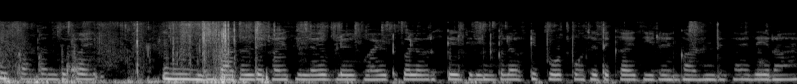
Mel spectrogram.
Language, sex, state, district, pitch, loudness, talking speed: Hindi, female, Bihar, Bhagalpur, 220 Hz, -26 LUFS, 205 wpm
